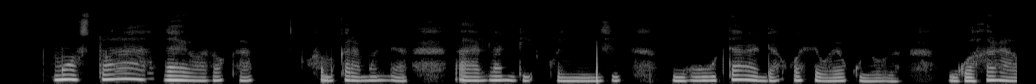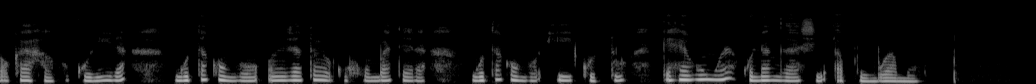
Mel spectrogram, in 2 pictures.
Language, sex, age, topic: Oshiwambo, female, 25-35, finance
